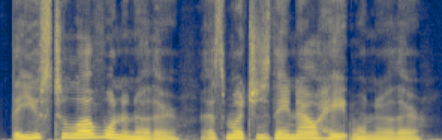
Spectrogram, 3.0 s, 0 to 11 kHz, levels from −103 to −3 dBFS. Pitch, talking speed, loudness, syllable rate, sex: 195 Hz, 285 wpm, -18 LUFS, 7.7 syllables/s, female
